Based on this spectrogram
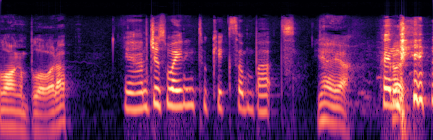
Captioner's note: she chuckles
